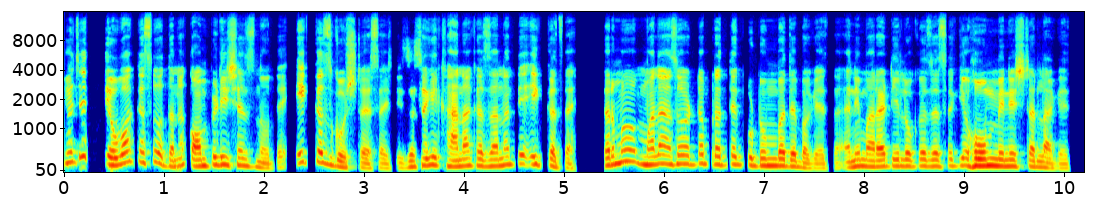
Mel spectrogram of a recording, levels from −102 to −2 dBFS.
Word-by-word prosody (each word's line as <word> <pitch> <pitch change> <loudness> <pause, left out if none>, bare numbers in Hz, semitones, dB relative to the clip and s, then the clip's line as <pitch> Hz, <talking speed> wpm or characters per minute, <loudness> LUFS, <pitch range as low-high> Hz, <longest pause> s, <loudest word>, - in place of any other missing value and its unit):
म्हणजे 235 +11 0 0.2
तेव्हा 180 +5 +5
कसं 235 0 -3
होतं 155 -11 -1
ना 160 - -3
कॉम्पिटिशन्स 165 0 +1
नव्हते. 115 0 -6 0.2
एकच 230 -3 -1
गोष्ट 120 -2 -1
असायची. 105 0 -5
जसं 150 +5 0
की 175 - +3
खाना 145 +1 +1
खजाना 150 +2 0
ते - - +1
एकच 155 -8 -2
आहे. 105 - -5 0.3
तर 170 +2 +3
मग 255 +6 +2
मला 190 +3 +3
असं 195 +1 0
वाटतं 200 +1 -2
प्रत्येक 185 -1 -2
कुटुंब 160 -1 +2
ते - - +5
बघायचं 105 0 -6
आणि 120 +5 -1
मराठी 140 +2 +2
लोकं 150 0 0
जसं 145 +1 -5
की 165 - -3
होम 155 +1 +6
मिनिस्टर 145 -2 +1
लागायचे. 105 -4 -4
155 Hz, 200 wpm, -23 LUFS, 135-180 Hz, 0.3 s, होम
